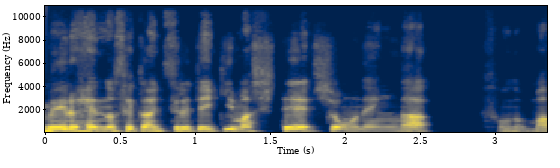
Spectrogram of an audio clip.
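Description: A man with a high pitch talks at a fairly quick pace, and the sound is dry and close with no echo. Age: 40s. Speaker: podcast co-host, entertainment industry worker. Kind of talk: casual chat.

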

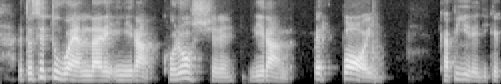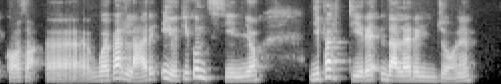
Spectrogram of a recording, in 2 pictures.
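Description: A woman speaks at a moderate pace with a very deep, low pitch. Her intonation is lively. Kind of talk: casual interview chat. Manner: halting, hesitant.

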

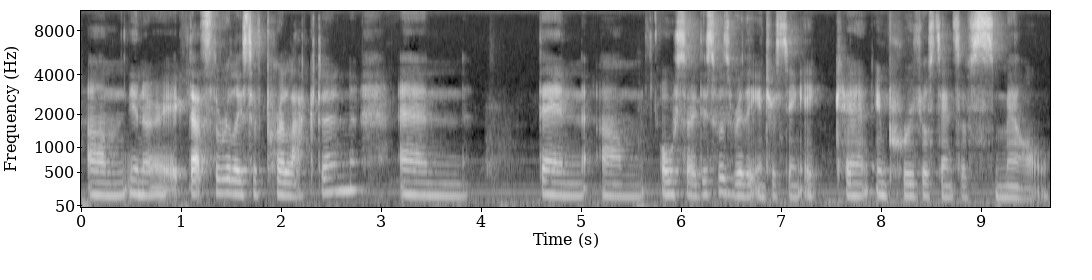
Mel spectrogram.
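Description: In an Australian accent, a woman speaks at a fairly slow pace with a fairly low pitch, ordinary pitch variation, and a dark, mellow, somewhat breathy tone. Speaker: sex worker and video host. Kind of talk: solo video monologue discussing research. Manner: halting, filled with ums and word-finding pauses.

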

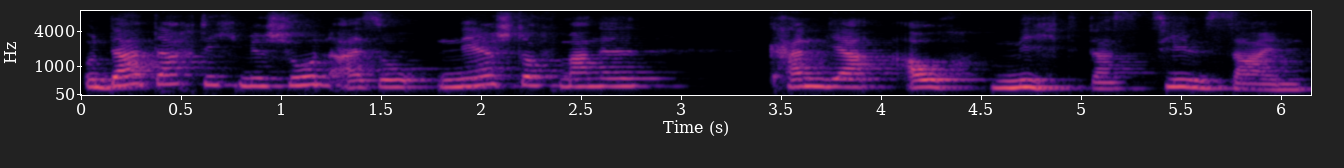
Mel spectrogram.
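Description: A woman with a fairly high pitch speaks at a very slow pace with ordinary pitch variation. There is audible echo in the room. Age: 40s. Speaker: podcast host and skin health coach. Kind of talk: personal storytelling monologue.

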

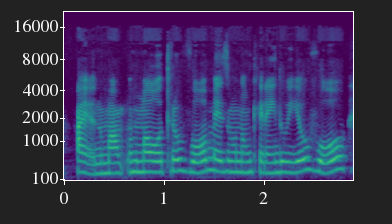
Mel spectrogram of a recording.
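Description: Her pitch fairly high, a woman talks at a fairly quick pace in a monotone, flat intonation. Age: 20s. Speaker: university student. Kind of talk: casual chat.

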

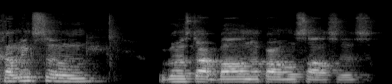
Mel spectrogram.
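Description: A man with a South Carolina accent at medium pitch, fairly slow and fairly even in intonation, with audible room echo. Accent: Southern US (South Carolina). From US South, South Carolina (Pee Dee region). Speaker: podcast co-host. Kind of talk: casual interview.

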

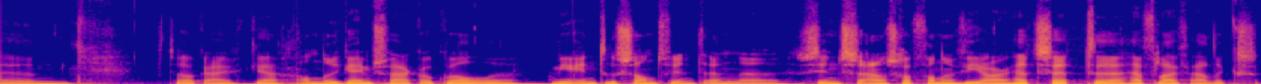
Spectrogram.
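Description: Over a quiet background, a man with a fairly high pitch speaks at a fairly slow pace, his somewhat breathy voice dark and mellow in tone, with monotone, flat intonation. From Curaçao. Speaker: design teacher. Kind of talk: casual chat.

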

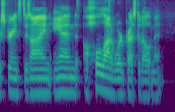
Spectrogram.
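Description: At a moderate pace, a man with a medium pitch and a plain, everyday voice speaks in a very clean recording with a silent background. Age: 20s. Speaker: web designer and agency partner. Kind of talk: casual chat.

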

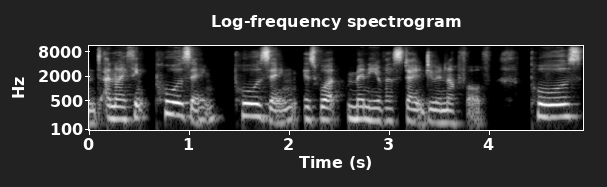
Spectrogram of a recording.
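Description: A woman speaks with an American accent at a moderate pace, in a normal speaking voice. Her pitch is fairly low, with ordinary variation. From US, New York City. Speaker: travel journalist. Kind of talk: interview.

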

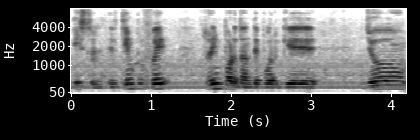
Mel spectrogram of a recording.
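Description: At a moderate pace, a man's voice comes through noticeable background noise. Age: 20s. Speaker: musician. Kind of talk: casual interview.

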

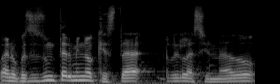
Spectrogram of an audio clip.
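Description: A fairly high pitch marks this voice. The speaker is a man. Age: 20s. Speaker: podcast co-host, political scientist. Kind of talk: casual chat.

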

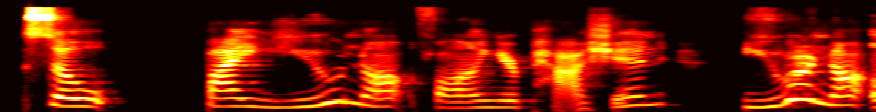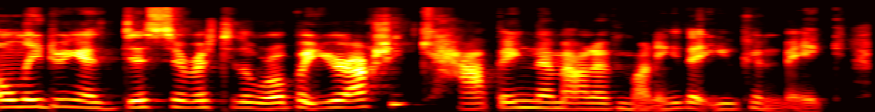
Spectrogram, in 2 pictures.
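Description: In a Canadian accent, a woman with a normal speaking voice talks at a fairly quick pace, pitched fairly high, with lively intonation. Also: quiet background. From central Canada, small town. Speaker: business mindset coach. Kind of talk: casual interview.

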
